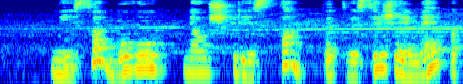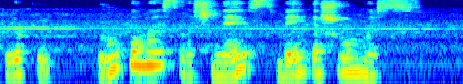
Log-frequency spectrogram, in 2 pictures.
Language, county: Lithuanian, Marijampolė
